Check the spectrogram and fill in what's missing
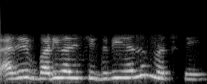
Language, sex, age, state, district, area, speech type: Hindi, female, 18-30, Uttar Pradesh, Azamgarh, urban, conversation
